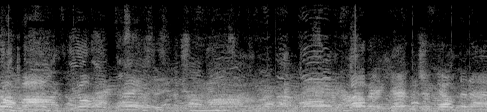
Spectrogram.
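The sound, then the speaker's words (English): Students at the University of Michigan's commencement ceremony, waving Palestinian flags in solidarity with Gaza, chant and shout together outdoors, a dense, continuous roar of rhythmic group chanting with overlapping cries rising and falling throughout. “At the University of Michigan's commencement ceremony, students chanted and waved Palestinian flags in solidarity with Gaza.”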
